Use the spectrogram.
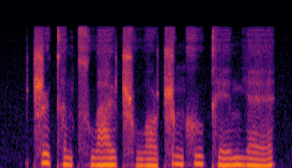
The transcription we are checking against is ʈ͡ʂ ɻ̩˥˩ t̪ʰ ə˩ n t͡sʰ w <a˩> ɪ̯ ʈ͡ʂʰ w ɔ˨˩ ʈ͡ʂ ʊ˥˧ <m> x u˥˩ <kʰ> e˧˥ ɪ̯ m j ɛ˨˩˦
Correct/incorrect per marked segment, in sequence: incorrect: a˧˥, incorrect: ŋ, correct

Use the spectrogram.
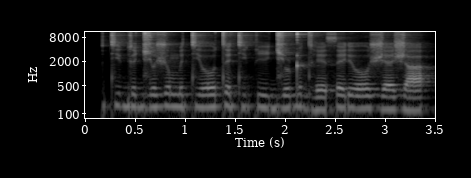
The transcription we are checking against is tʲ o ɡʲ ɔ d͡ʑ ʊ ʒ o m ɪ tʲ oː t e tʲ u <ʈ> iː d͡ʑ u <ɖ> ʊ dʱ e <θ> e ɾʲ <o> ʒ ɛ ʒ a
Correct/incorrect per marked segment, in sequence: incorrect: k, correct, correct, incorrect: oː

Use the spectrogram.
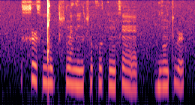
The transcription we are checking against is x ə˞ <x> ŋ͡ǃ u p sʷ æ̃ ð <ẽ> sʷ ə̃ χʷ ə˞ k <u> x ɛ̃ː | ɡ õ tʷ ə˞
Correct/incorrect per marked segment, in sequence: correct, incorrect: ĩ, incorrect: ũ

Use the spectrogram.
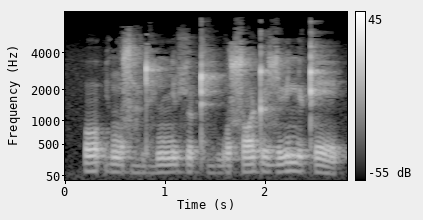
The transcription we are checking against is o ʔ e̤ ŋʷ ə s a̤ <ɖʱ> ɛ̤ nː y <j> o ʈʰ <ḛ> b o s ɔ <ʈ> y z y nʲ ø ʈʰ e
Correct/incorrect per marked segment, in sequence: correct, incorrect: ç, incorrect: e̤, correct

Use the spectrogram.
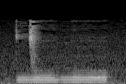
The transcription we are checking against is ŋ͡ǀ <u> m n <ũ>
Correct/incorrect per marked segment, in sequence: incorrect: ũ, correct

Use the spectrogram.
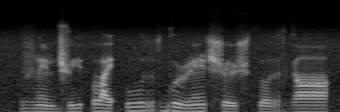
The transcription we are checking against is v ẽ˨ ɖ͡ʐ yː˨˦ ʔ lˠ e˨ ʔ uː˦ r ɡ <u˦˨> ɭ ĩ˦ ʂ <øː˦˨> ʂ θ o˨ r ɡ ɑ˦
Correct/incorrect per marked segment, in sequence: correct, incorrect: øː˨

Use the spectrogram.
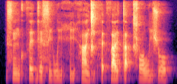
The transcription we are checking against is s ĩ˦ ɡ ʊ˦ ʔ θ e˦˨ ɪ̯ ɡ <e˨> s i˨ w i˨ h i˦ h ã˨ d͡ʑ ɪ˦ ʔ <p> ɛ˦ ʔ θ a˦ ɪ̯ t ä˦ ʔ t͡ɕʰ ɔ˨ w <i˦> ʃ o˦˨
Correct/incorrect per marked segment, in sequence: correct, incorrect: h, correct

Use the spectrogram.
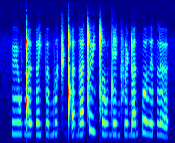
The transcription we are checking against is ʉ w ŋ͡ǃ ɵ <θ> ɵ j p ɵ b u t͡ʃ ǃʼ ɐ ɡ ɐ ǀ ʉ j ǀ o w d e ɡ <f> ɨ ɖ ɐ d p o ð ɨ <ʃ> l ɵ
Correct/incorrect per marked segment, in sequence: correct, correct, incorrect: θ

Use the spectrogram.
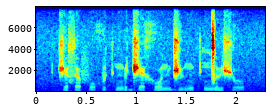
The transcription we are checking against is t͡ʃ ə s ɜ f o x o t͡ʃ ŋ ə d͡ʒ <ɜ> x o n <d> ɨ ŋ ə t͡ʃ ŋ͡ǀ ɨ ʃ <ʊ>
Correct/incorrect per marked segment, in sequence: incorrect: ɛ, incorrect: d͡ʒ, correct

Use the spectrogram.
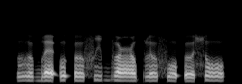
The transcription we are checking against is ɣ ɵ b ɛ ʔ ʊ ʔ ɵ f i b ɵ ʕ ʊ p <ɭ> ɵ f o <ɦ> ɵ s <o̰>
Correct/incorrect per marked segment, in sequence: incorrect: l, incorrect: ʔ, incorrect: o

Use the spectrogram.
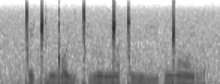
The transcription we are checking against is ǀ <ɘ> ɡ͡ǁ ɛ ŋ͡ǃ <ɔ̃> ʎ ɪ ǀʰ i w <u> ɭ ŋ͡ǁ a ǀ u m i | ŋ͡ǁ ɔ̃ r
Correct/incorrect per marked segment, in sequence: incorrect: e, incorrect: ɔ, correct

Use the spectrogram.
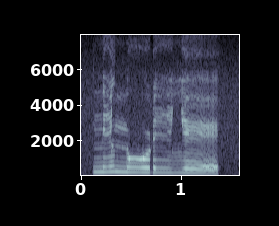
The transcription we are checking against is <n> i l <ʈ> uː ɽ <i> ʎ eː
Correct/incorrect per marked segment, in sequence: correct, incorrect: n, incorrect: iː

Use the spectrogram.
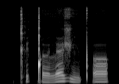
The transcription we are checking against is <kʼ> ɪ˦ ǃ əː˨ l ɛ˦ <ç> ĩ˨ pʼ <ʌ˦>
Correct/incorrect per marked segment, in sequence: correct, incorrect: ʒ, correct

